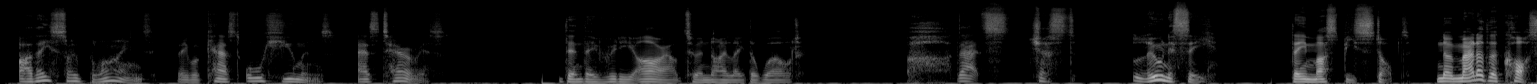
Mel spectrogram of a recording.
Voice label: voice reel, enemy to ally character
